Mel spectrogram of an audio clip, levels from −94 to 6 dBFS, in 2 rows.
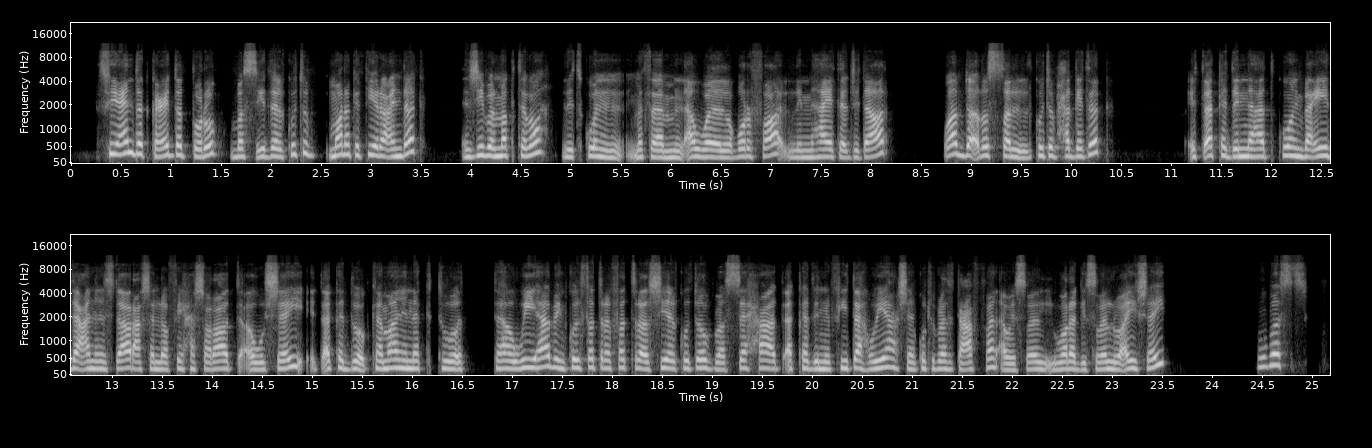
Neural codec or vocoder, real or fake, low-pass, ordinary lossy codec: none; real; 9.9 kHz; Opus, 16 kbps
